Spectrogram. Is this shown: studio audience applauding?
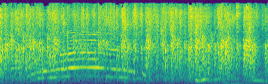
yes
